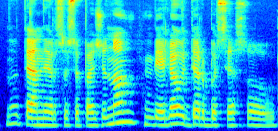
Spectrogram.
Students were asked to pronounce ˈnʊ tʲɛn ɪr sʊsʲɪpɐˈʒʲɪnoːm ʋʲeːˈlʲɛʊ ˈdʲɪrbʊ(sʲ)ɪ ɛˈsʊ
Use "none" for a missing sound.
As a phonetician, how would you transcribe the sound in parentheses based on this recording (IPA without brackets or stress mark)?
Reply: sʲ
